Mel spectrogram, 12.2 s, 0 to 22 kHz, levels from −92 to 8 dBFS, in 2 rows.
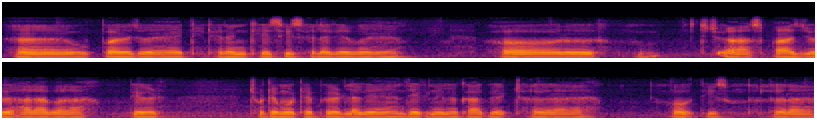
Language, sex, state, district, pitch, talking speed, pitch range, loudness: Hindi, male, Uttar Pradesh, Jyotiba Phule Nagar, 105 Hz, 190 wpm, 105-110 Hz, -24 LUFS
